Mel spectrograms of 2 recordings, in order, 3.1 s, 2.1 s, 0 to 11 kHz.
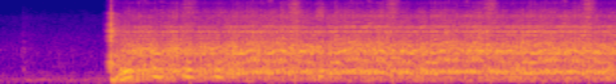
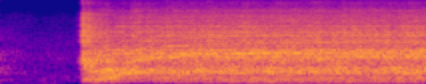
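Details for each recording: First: Classic Mini Van engine, off the road 25 years, cranked with a plug out: even rhythmic churn for about four seconds with no firing; no spark, later restored by filing the points. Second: Classic Mini Van engine, off the road 25 years, bores oiled, first crank: sudden steady hissing whoosh as it spins evenly on the starter, oil spraying from the bores; turns freely, not seized.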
